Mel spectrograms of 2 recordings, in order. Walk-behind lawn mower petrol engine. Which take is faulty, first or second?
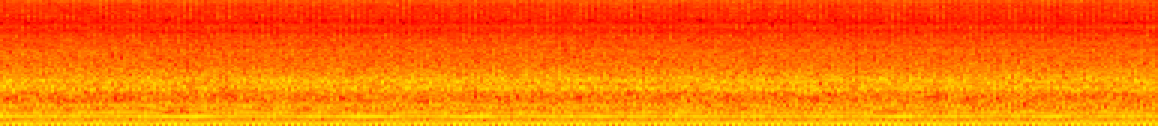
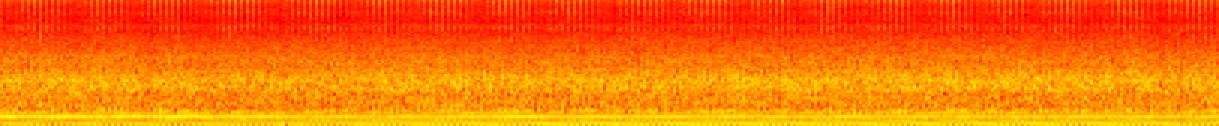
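first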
